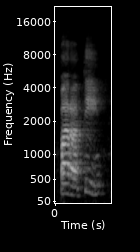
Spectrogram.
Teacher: your hand stick it in front of your mouth and go when you say that initial P there should be very minimal uh air hitting your hand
